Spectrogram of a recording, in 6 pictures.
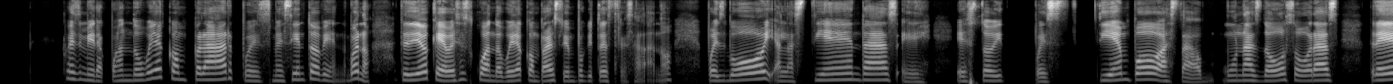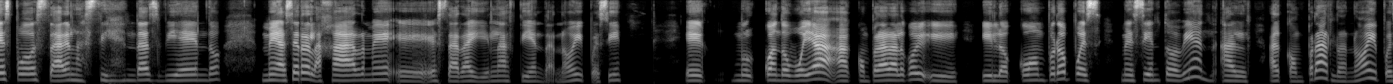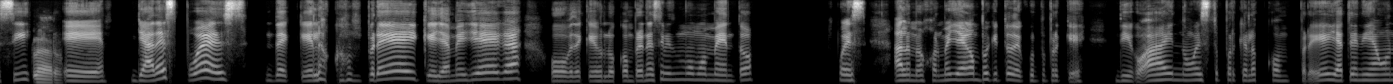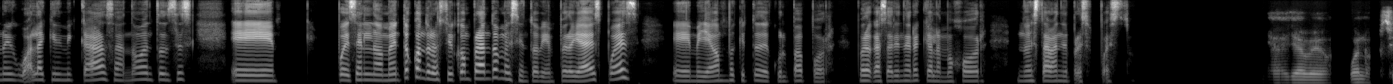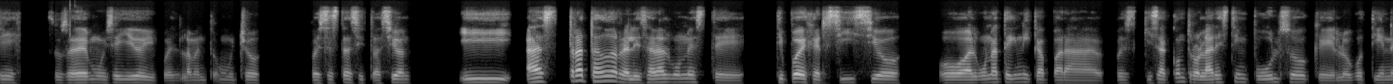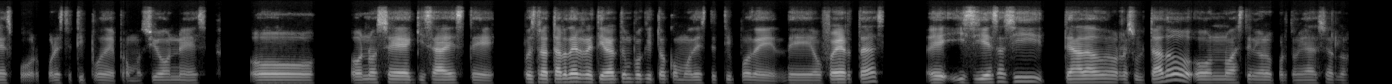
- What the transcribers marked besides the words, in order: other background noise
- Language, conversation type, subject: Spanish, advice, ¿Cómo ha afectado tu presupuesto la compra impulsiva constante y qué culpa te genera?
